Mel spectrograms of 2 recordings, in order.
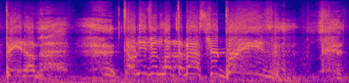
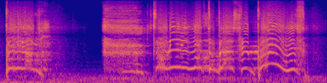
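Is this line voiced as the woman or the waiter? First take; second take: waiter; woman. First: It is said in the waiter's put-on voice. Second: It is said in the woman's put-on voice.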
